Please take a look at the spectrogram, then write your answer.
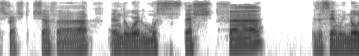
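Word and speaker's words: مستشفى: Spell it for you guys. Mim with a dhamma, mu. Sin, mus. Ta, fatha. Mustash. The sheen has a fatha, a sukun. Mustashfa. And the fa is stretched. Mustashfa, which means hospital, which means hospital.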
